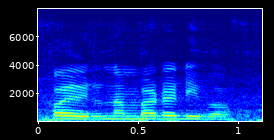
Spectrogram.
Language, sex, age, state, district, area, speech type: Assamese, male, 18-30, Assam, Nalbari, rural, spontaneous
